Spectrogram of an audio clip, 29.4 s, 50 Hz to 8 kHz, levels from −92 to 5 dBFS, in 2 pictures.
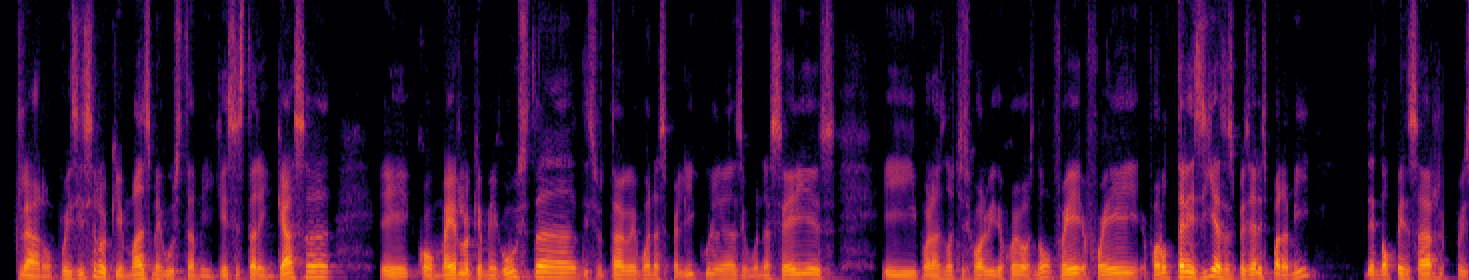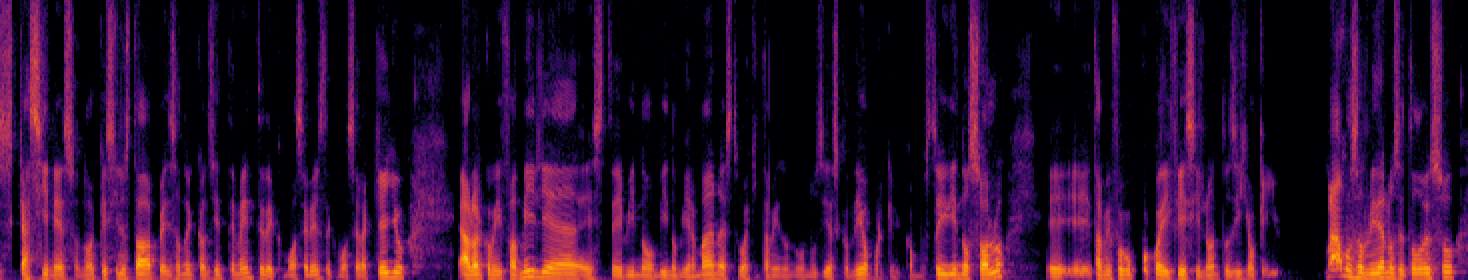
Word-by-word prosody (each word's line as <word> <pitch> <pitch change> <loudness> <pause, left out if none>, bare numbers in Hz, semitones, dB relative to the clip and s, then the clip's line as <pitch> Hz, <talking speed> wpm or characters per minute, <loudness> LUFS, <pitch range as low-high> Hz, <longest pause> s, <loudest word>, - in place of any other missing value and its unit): Claro, 95 -5 +1
pues, 105 -1 -3
hice 140 +8 -3
lo 145 -5 +3
que 105 - -3
más 120 +5 +2
me 115 - -2
gusta 110 +1 -4
a - - -10
mí, 90 -3 -9
que 100 +3 -5
es 100 - -7
estar 110 0 +1
en 95 -3 -6
casa, 155 +5 +3 0.5
eh, 100 -3 -1
comer 110 +6 +3
lo 130 -1 +2
que 120 - -1
me 105 -2 -4
gusta, 150 - +2
disfrutar 110 +1 -1
de 115 - 0
buenas 115 +1 -4
películas, 125 +3 -5
de 100 - -7
buenas 100 +1 -7
series, 125 +2 0 0.5
y 100 -2 -2
por 105 0 -2
las 100 +1 -2
noches 115 -1 -6
jugar 110 +1 +1
videojuegos, 110 0 -2
¿no? 160 - -2
Fue 135 -1 +3
fue 135 +3 +1
fueron 145 +4 +2
3, 155 -4 +7
días 155 -3 +6
especiales 130 +2 0
para 110 -5 +1
mí, 170 - -5 0.5
de 120 - -1
no 125 +3 0
pensar, 125 0 +1
pues, 110 -5 -9
casi 130 0 0
en 110 -3 -4
eso, 105 -1 -4
¿no? 110 +6 -6
Que - - -3
sí 130 - -8
lo - - -2
estaba 125 0 +4
pensando 120 +3 -5
inconscientemente, 125 +4 -5
de - - -2
cómo 100 - -9
hacer 100 +2 -5
esto, 120 +1 -5
de - - -25
cómo 100 - -11
hacer 95 - -5
aquello, 145 +6 +2 0.5
hablar 120 - +8
con 125 0 -3
mi 110 - -1
familia. 135 +2 +3
Este, 105 0 -4
vino 105 -1 -4
vino 105 +1 -5
mi 95 0 -7
hermana, 115 +6 0
estuvo 105 -2 -4
aquí - - -14
también 100 -1 -9
uno, 95 +1 -16
unos 95 -2 -16
días 95 -2 -5
conmigo, 125 +6 -1
porque, - - -20
como 90 - -18
estoy 90 +9 0
viviendo 120 0 +2
solo, 135 +8 +5 0.4
eh 100 -1 +1 0.2
eh, - - -8
también, 110 +2 -1
fue 120 +2 +1
u - - 0
un 120 - -4
poco 125 - 0
difícil, 110 -1 +1
¿no? 110 +3 -3
Entonces 110 -2 -8
dije: 105 +1 -7
"Okey, 105 - -10 0.5
vamos 180 -6 +4
a - - +7
olvidarnos 140 0 +4
de 120 - -1
todo 130 0 +3
eso 150 +3 0
120 Hz, 210 wpm, -23 LUFS, 105-130 Hz, 0.5 s, hablar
